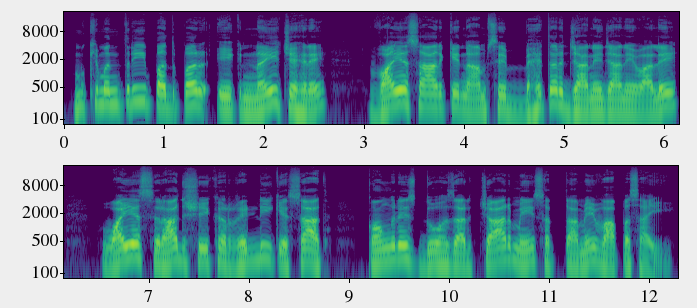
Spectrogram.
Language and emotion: Hindi, neutral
